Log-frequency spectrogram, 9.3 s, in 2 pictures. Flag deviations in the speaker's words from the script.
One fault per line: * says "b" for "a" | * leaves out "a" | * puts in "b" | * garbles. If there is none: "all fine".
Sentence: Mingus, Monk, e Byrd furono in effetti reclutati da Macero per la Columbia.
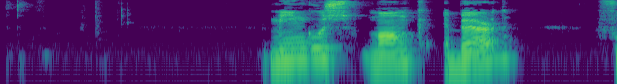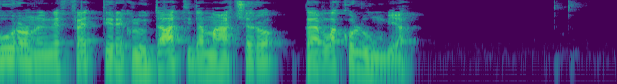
all fine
